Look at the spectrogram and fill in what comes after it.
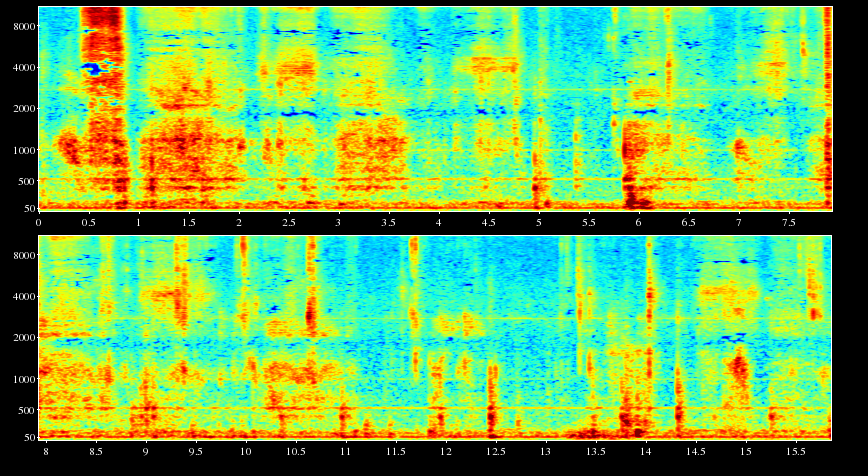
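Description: A person chewing mouthfuls of soft rice and shrimp-stuffed tofu, with soft, irregular mouth sounds and occasional small sharp clicks.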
